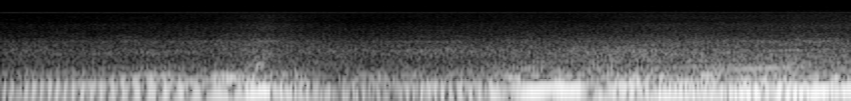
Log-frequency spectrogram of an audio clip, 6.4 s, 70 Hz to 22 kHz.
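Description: Suzuki GSX-R600's inline-four engine pulling through slow traffic: its pitch rises and falls quickly about two seconds in, then climbs steadily as the bike accelerates.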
